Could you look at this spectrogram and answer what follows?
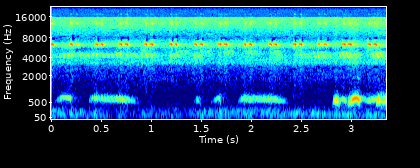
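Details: Aggressive decoy spotted dove calling: scattered low hollow coos, a few drawn out and a louder burst at the end, against faint rhythmic cricket chirping.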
